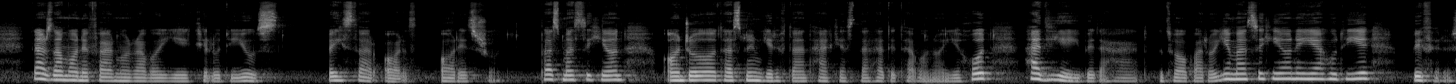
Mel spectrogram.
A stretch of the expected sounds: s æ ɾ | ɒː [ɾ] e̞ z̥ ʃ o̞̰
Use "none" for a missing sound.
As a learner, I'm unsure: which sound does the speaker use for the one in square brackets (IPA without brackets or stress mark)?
ɾ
